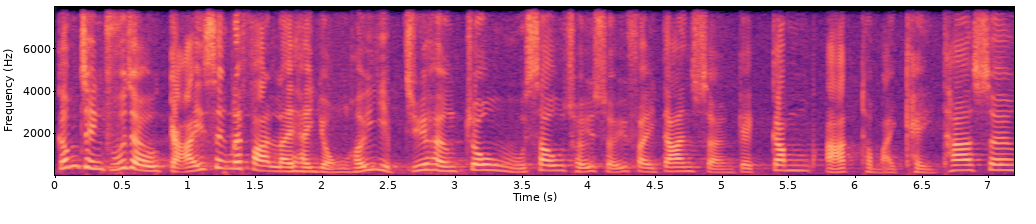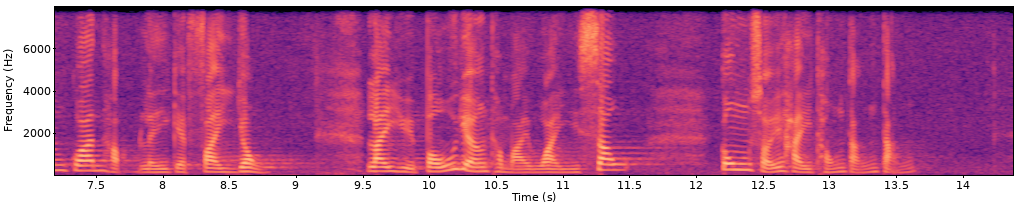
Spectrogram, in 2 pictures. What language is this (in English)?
Cantonese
